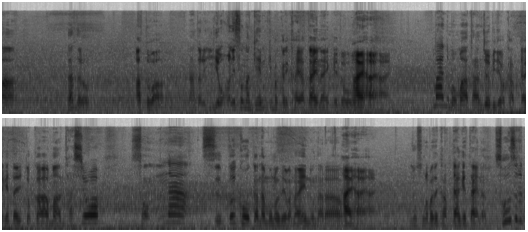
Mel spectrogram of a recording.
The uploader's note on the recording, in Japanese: グダリTOKYOヲーキング。収録場所がなさすぎて、ウォーキング・デッド。しゃあないから、2駅くらい歩いちゃうかってくらいのノリの今回。歩きながらしゃべる。夜のTOKYOって、人を少し、大胆にさせるよネ・・・。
